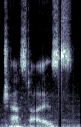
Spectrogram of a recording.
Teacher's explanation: for chastise, we have first syllable stress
